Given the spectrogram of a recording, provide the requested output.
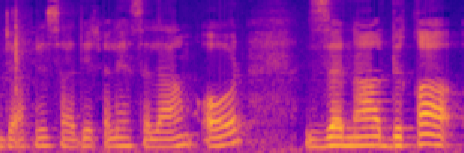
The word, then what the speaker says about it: زنادقہ: صادق علیہ السلام اور زنادقہ و ملحدین کا سامنا۔ میں ہجے کرتی ہوں، زین نون الف دال قاف ہے، زنادقہ و ملحدین میم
